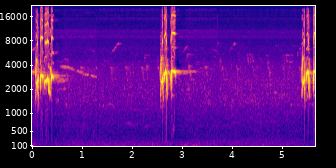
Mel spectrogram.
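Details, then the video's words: Three short chirpy bursts from a female sooty-headed bulbul calling to attract males, spaced roughly two and a half seconds apart, in quiet surroundings. "suara pikat burung kutilang betina,TOP bangat memanggil pejantan"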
